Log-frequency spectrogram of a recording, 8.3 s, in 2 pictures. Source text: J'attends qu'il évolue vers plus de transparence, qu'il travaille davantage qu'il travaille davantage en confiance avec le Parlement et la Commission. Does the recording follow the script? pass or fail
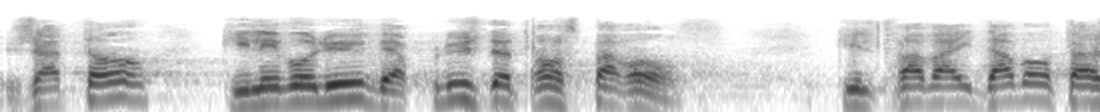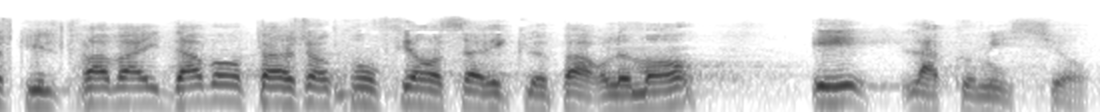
pass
